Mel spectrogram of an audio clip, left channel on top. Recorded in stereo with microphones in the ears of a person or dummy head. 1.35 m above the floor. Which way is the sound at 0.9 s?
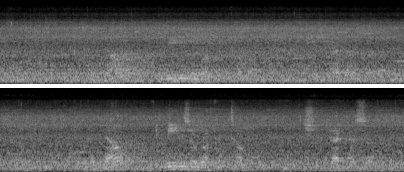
70° right (ahead or behind).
